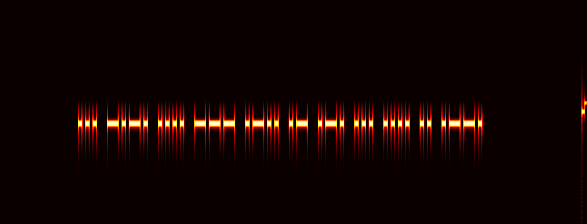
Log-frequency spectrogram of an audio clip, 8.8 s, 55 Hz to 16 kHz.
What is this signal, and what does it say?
Morse code, heard as a keyed tone, about 22 wpm, 700 Hz. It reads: SCHOLARSHIP
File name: practice / 22wpm / Eleven Letter Words - 22wpm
